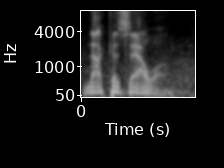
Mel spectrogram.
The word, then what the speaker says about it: Nakazawa: Nakazawa.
